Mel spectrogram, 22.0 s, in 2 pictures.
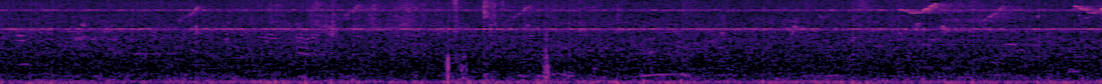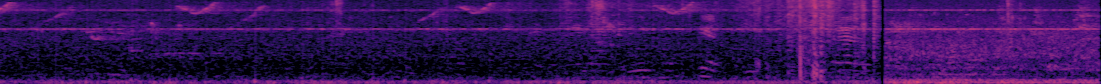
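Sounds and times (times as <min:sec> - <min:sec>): bird chirping: 0:00.0 - 0:22.0
steady high whine: 0:00.0 - 0:22.0
low rumble: 0:19.9 - 0:22.0.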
